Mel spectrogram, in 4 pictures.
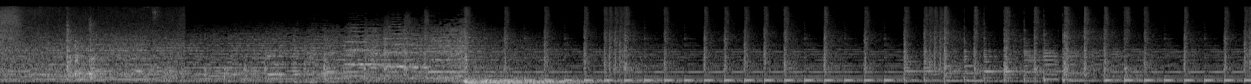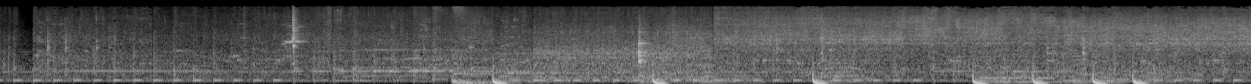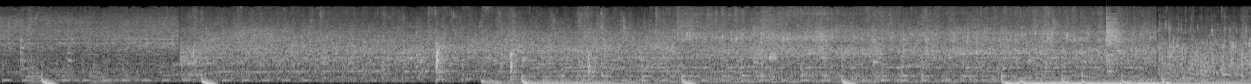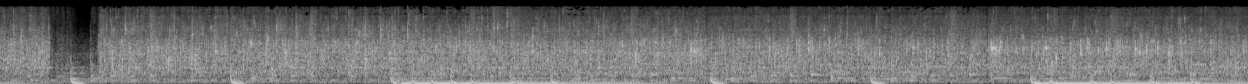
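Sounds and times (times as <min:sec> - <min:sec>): chicken sizzling in a wok: 0:00.0 - 0:01.8, 0:12.8 - 0:50.0
background music with quick beat: 0:02.0 - 0:50.0.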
